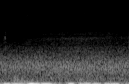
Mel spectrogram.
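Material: Nothing is struck.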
